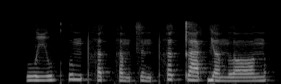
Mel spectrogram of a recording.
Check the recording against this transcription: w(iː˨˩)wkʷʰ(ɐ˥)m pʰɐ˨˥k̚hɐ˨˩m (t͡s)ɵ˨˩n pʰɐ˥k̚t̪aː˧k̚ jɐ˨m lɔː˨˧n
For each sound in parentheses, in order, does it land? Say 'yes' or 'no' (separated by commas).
no, yes, yes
